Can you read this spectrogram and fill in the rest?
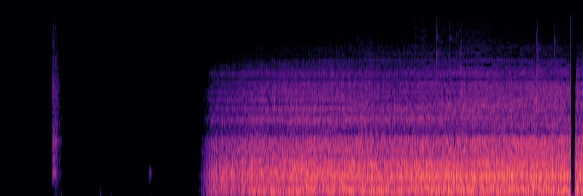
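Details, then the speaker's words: Radio receiver on long wave powered by a home-built stripboard power supply under test: steady low helicopter-like rumble with hiss once switched on; interference, source unclear, possibly the power supply, to be compared on another supply. "so you can hear that low level rumble can't you"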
